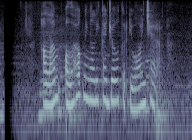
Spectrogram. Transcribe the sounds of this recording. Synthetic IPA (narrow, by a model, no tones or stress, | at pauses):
ʔalamʔɔlɔɦɔk̚niŋalikad͡ʒɔlkɨrdiwawaɲt͡ʃaɾa̰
